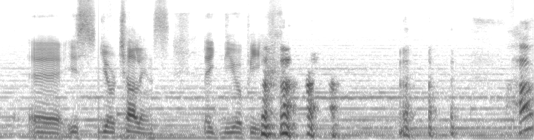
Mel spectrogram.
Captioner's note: laughter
